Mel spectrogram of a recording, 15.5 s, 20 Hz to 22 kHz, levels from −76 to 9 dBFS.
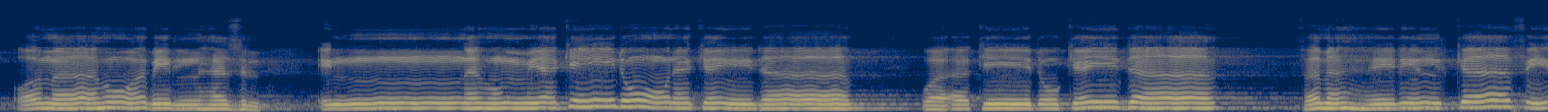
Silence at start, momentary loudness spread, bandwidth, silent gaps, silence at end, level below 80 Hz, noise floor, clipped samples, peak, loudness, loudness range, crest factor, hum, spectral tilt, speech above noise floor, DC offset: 0.15 s; 8 LU; 8.8 kHz; none; 0 s; -60 dBFS; -39 dBFS; under 0.1%; -4 dBFS; -17 LUFS; 2 LU; 14 dB; none; -7.5 dB/octave; 22 dB; under 0.1%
